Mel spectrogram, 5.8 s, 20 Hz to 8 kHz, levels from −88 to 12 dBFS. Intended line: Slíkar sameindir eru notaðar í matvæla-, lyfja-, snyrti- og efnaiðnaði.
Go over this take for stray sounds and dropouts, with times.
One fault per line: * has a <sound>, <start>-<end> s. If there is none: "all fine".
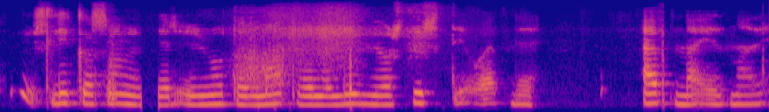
* has a dropout, 1.1-1.2 s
